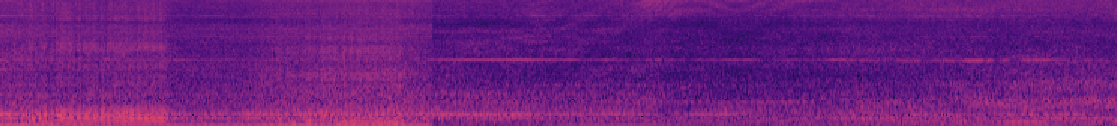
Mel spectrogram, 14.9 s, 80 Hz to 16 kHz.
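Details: Sebo Automatic X5 upright vacuum on living room carpet: loud, coarse buzz from the base with an occasional faint squeal like a slipping belt; belt checked and had tension, brushroll cause unconfirmed.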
